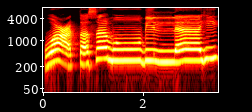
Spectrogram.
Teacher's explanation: یہاں اللہ کا نام باریک پڑھا جائے گا کیونکہ اللہ کے نام سے پہلے زیر ہے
